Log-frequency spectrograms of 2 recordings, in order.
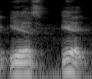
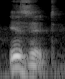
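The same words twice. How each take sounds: First: The two words are said separately. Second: The z sound links into the next word. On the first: The speaker calls it wrong. "you don't say is it" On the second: The speaker calls it right. "you say is it"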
